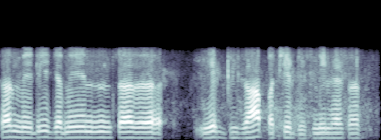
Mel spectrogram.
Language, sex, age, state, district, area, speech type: Hindi, male, 30-45, Uttar Pradesh, Sonbhadra, rural, conversation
